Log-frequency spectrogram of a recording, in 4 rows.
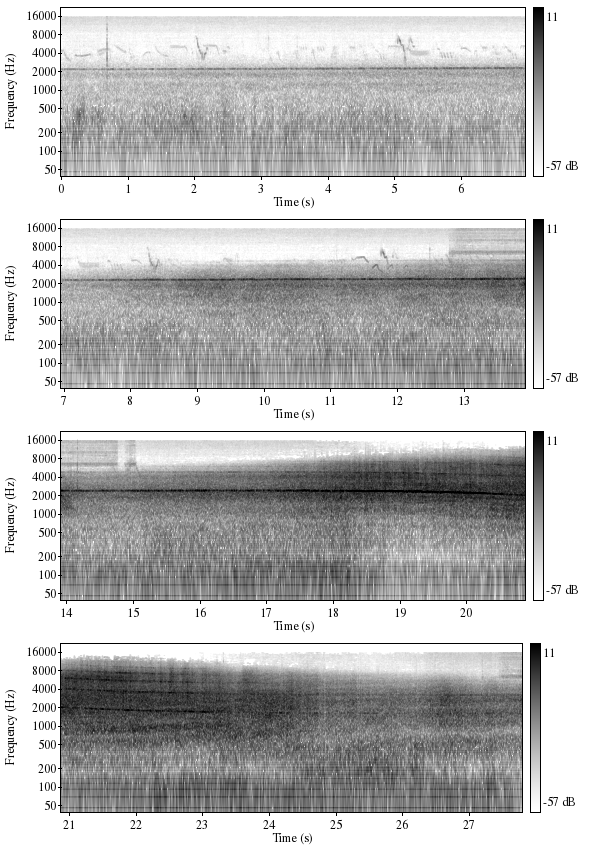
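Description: Boeing 747-400 freighter's four jet engines at takeoff thrust, growing steadily louder as the aircraft rolls toward and past the listener. A high whine rides over the roar and drops in pitch as it passes, about 19 to 23 seconds in.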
